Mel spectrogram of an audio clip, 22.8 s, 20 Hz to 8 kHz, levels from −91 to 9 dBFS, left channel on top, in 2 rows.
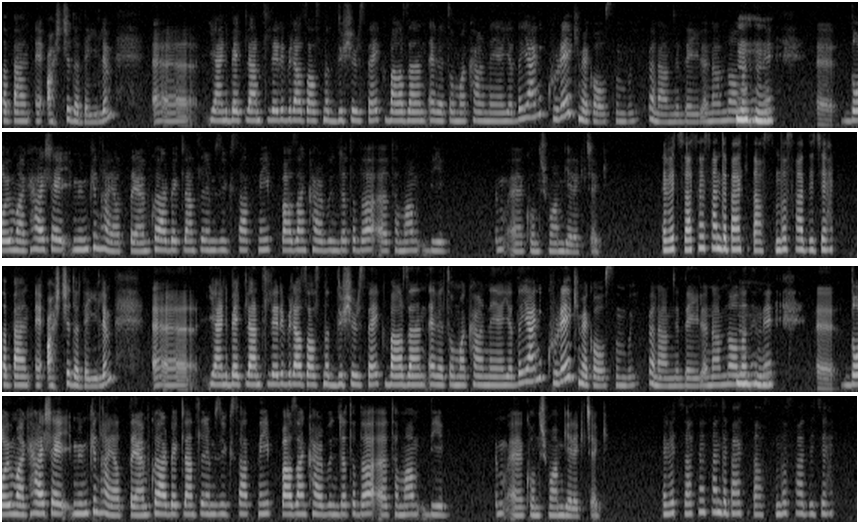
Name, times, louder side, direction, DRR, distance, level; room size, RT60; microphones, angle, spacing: voice 1, 0.0-10.5 10.8-17.3 18.0-19.4, right 4 dB, 65° right, 0.7 m, -33 dB
voice 2, 9.8-10.3 20.2-22.5, left 6 dB, 65° left, 0.3 m, -28 dB
7.4 x 2.7 x 2.4 m
head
